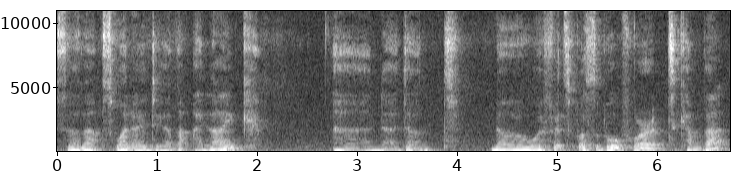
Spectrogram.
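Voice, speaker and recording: Delivery is very slow, with long, frequent pauses and fairly even intonation. Audible room echo fills the recording. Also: woman. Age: 70s. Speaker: yoga teacher. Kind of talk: talk. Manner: halting.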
